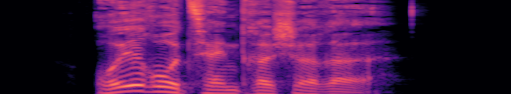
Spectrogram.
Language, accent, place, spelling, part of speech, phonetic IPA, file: German, Germany, Berlin, eurozentrischere, adjective, [ˈɔɪ̯ʁoˌt͡sɛntʁɪʃəʁə], De-eurozentrischere.ogg
- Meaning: inflection of eurozentrisch: 1. strong/mixed nominative/accusative feminine singular comparative degree 2. strong nominative/accusative plural comparative degree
